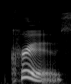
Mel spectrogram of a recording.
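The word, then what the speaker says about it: krewe: because Civic groups called Cruise make it happen yes Cru which is spelled k r Wes started out as secret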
